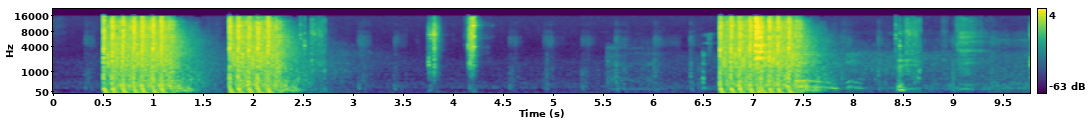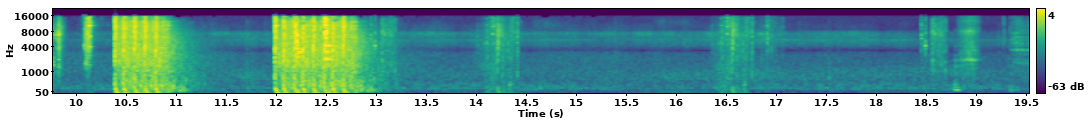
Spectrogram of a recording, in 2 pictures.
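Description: Bursts of automatic gunfire from a PUBG Mobile match, several loud sustained volleys separated by pauses, with quieter distant shots and faint game noise between them.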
